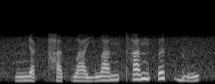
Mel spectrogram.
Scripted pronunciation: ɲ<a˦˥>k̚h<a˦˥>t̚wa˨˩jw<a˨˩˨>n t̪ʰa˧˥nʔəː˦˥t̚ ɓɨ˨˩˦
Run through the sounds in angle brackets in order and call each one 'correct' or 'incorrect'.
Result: incorrect: a˨˩, incorrect: a˨˩, incorrect: a˧˥

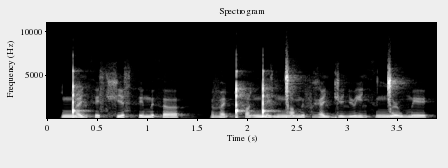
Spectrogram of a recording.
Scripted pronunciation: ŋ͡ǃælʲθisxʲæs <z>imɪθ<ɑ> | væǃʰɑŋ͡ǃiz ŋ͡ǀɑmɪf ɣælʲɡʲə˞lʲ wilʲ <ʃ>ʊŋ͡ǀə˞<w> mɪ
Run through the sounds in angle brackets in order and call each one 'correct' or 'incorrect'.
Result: incorrect: θ, incorrect: ʌ, incorrect: θ, correct

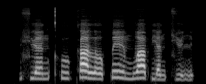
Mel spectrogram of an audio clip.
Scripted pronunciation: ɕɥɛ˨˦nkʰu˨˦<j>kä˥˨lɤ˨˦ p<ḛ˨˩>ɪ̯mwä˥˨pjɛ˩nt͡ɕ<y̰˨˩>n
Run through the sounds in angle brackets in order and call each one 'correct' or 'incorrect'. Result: incorrect: none, incorrect: e˥˨, correct

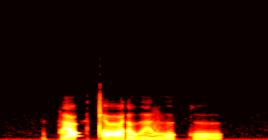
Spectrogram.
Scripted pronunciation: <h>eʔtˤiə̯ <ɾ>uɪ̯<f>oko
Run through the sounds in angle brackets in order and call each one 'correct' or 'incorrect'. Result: incorrect: p, correct, incorrect: v

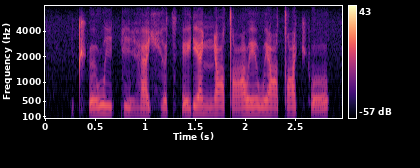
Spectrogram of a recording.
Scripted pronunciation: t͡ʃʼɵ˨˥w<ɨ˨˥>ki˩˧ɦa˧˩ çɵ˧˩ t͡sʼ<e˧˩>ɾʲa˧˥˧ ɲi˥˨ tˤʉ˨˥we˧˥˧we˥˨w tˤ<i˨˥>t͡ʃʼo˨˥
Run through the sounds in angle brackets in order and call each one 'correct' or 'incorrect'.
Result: incorrect: i˨˥, incorrect: e˨˥, incorrect: i˥˨

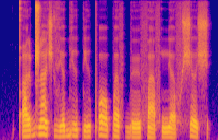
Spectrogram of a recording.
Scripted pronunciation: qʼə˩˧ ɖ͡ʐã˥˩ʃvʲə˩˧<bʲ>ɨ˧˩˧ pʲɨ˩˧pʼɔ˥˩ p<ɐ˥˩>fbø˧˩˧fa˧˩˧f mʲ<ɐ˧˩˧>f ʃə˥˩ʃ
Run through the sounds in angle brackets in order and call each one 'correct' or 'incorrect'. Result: correct, correct, correct

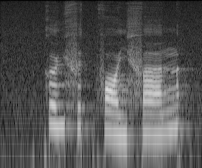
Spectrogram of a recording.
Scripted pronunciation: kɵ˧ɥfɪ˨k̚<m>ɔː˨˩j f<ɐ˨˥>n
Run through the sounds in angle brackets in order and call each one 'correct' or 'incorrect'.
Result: incorrect: f, correct

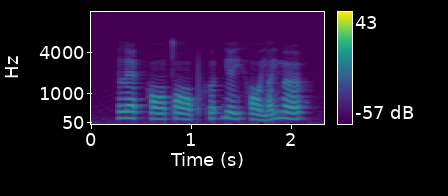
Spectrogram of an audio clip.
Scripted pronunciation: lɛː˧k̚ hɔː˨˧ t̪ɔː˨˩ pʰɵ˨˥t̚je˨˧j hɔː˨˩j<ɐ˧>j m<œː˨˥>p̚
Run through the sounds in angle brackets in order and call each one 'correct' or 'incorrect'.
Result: incorrect: ɐ˥, correct

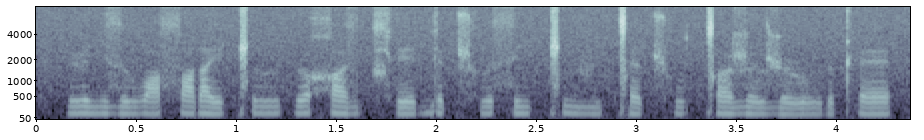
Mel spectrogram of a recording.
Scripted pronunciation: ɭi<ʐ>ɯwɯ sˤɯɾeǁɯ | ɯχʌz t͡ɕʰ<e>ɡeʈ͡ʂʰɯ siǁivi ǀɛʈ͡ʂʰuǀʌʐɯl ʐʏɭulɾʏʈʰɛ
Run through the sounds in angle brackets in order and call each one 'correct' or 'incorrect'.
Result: incorrect: z, correct

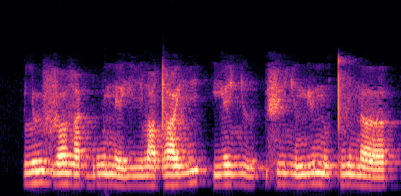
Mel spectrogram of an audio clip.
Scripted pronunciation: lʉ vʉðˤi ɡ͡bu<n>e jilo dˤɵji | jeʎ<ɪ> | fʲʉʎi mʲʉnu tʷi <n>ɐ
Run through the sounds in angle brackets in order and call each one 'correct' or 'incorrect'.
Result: correct, incorrect: ɨ, correct

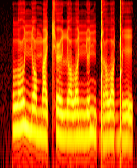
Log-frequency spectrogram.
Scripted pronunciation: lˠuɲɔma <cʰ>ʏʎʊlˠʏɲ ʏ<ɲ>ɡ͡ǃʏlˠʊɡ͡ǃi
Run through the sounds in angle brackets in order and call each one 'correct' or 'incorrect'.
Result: correct, correct

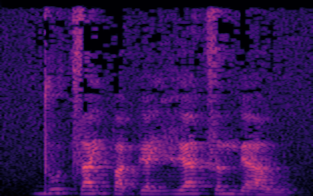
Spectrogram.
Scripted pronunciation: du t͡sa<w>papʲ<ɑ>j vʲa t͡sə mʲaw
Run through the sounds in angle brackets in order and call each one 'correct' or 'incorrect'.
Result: incorrect: j, correct

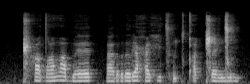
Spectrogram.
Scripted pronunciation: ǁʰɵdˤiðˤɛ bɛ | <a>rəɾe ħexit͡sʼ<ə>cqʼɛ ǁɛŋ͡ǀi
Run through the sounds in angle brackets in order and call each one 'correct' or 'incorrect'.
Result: correct, incorrect: ɵ

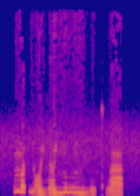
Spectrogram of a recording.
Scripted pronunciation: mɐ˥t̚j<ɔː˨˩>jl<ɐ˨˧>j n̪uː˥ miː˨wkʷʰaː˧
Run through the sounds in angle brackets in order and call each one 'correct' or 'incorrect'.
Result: correct, correct

